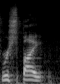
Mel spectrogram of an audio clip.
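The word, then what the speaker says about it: respite: Resbit is correct, though. No, it's resppite. It's resppite. Restit is not correct.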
